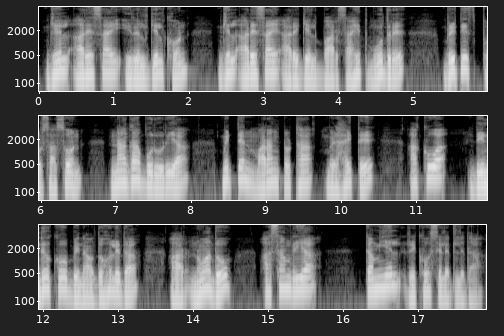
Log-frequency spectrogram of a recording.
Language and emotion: Santali, neutral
